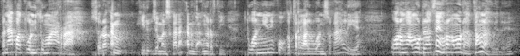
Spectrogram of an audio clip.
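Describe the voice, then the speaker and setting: A man preaching a sermon with an Indonesian accent, swinging from hushed asides to shouts and often addressing the congregation. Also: sits high, lively intonation, rapid-fire. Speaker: pastor.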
